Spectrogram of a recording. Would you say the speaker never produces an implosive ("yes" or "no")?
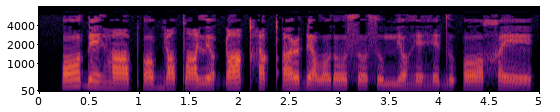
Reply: no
